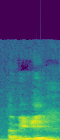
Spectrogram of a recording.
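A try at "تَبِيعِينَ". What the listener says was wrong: B-nya 2 harokat loh, ya-nya masih ada loh.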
